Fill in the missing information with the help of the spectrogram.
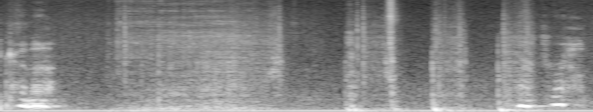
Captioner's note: scratching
